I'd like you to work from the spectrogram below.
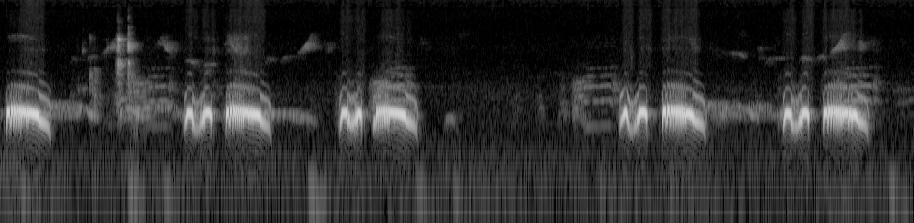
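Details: Lure recording of a female spotted dove in 'thúc gù' calling style. Several low mellow phrases come in bursts, each made of short wavy notes and a sustained slightly falling coo, with softer murmured coos in the gaps.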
